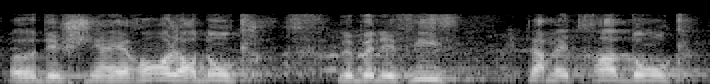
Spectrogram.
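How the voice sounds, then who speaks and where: A man playing a flustered, stammering male theatre director in a live comedy sketch, hesitating and then bursting into shouts. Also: high-pitched, fairly even intonation, moderate pace, lightly acted. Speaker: comic stage performer. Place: theatre stage with live audience. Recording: live stage recording, audience noise.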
